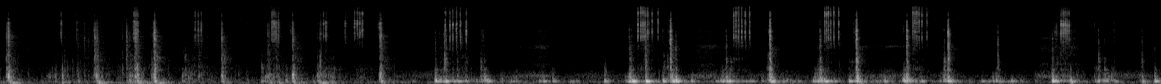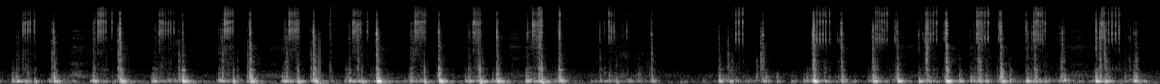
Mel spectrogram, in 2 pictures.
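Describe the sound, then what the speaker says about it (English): A T50 ratchet clicks steadily while undoing a car seat bolt, a fast run of close, crisp ratcheting clicks in repeated strokes with brief pauses between. "You want to undo that with a T50 ratchet."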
